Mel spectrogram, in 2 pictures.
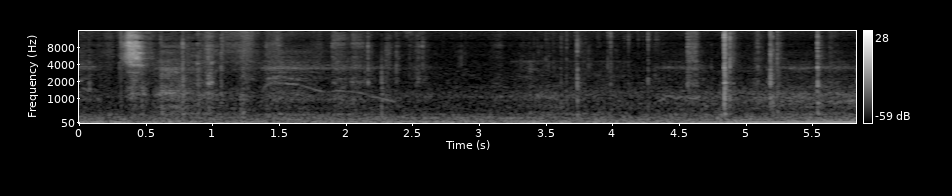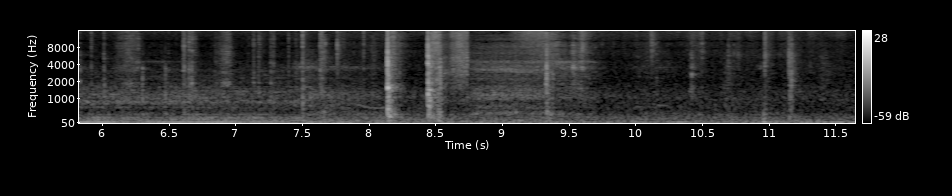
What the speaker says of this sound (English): Cut off the stuff we don't want.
